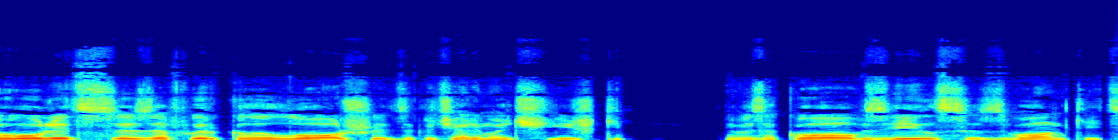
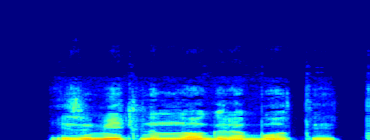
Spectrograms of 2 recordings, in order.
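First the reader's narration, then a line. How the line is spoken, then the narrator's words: Sighing. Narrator (Russian): сказала мать, вздохнув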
